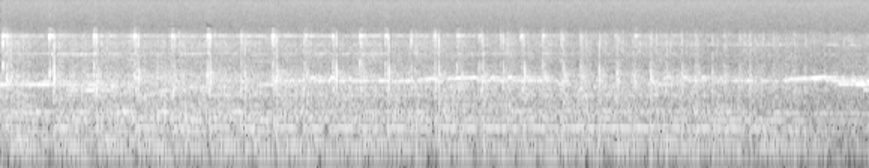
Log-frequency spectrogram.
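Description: Kagura hayashi accompaniment starts suddenly: a bamboo transverse flute holds a high note while drum strokes and ringing hand-cymbal clashes mark a beat that quickens.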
